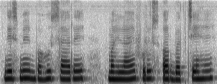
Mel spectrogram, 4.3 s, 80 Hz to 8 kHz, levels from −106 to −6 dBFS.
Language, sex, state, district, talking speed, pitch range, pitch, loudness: Hindi, female, Uttar Pradesh, Lucknow, 110 wpm, 205-220 Hz, 215 Hz, -17 LUFS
